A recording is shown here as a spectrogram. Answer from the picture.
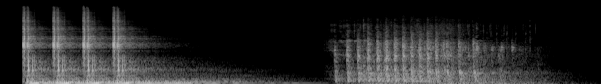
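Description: Logo intro sound effect: four quick heavy hits with a deep boom under them that dies away over about two seconds, then a rapid fluttering swell about three seconds in that fades out before the end.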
